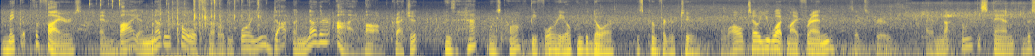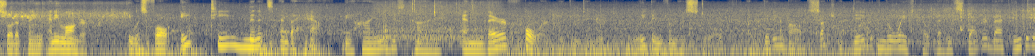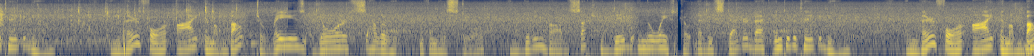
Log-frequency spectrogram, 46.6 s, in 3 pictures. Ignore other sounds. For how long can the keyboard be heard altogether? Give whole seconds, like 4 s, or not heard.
4 s.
